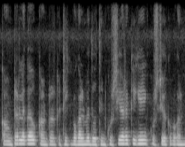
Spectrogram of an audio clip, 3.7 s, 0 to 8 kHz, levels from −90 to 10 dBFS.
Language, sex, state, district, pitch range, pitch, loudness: Hindi, female, Maharashtra, Washim, 170-200 Hz, 175 Hz, -16 LUFS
